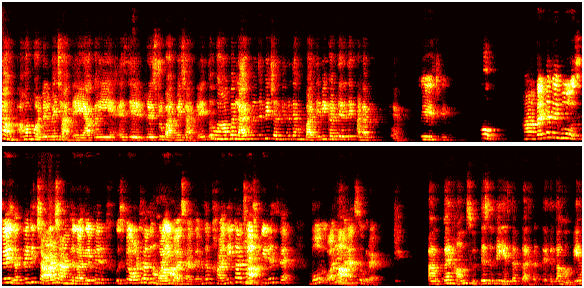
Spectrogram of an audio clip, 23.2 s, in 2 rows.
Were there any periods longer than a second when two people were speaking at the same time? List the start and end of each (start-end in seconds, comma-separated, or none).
none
